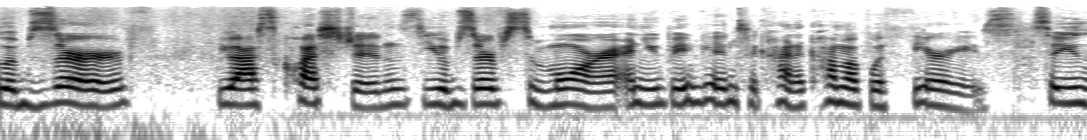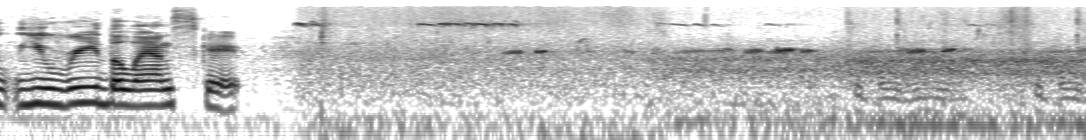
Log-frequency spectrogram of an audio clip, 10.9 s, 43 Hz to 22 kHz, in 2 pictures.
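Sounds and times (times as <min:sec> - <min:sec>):
speech: 0:00.0 - 0:07.1
higher chirps of Pacific chorus frogs: 0:06.9 - 0:10.8
chorus of Pacific chorus frogs croaking: 0:07.4 - 0:10.8.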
